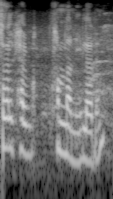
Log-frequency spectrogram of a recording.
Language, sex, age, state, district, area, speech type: Bodo, female, 30-45, Assam, Udalguri, urban, spontaneous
